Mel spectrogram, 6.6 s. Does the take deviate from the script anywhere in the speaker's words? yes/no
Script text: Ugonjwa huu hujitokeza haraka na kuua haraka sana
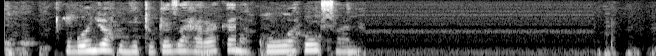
yes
